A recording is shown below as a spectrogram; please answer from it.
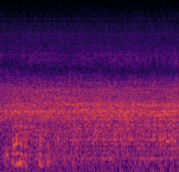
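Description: Bathroom sink faucet running steadily, water splashing into the basin and over wet hair being washed under it.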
